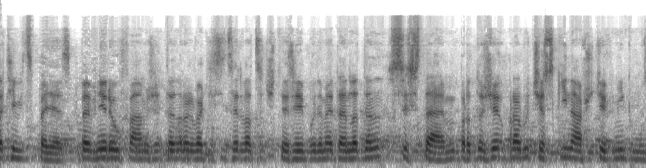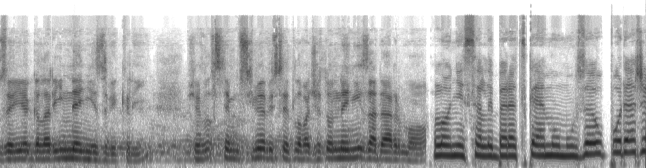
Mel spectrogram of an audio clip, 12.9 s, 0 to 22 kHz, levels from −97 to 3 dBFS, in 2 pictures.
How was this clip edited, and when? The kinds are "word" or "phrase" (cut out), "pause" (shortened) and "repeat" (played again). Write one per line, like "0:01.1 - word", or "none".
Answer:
0:03.3 - phrase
